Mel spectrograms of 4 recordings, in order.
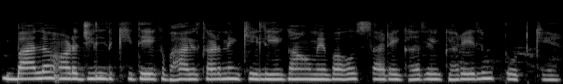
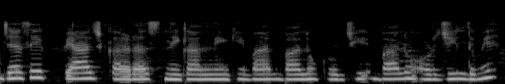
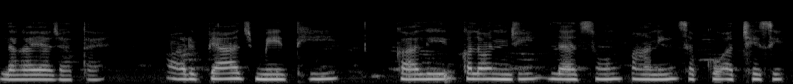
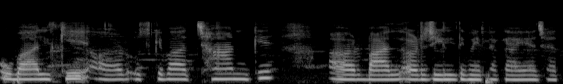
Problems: constant background noise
